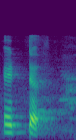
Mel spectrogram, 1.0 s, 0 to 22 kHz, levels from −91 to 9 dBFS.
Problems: background sounds at intervals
